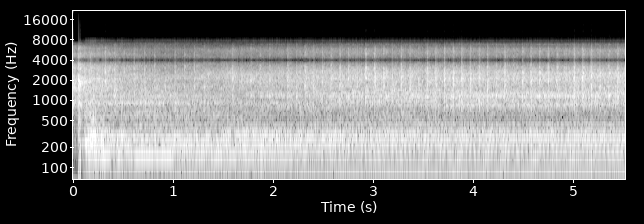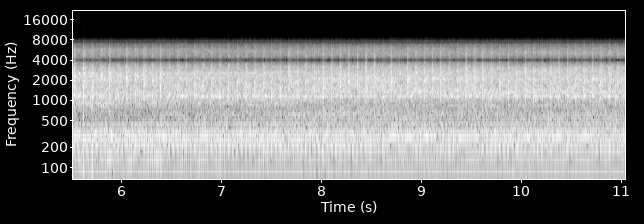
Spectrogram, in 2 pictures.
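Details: 2005 Yamaha R1 four-cylinder at steady idle: persistent light tapping knock about four per second over the exhaust; persisted after installing an APE manual cam chain tensioner, owner suspects a spun rod bearing.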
